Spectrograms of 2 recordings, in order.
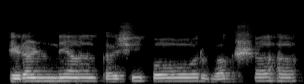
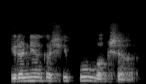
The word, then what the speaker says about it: हिरण्यकशिपोर्वक्षः: हिरण्यकशिपोर, कशी, अच्छा कशिपु, कुछ हम इसका उच्चारण करते हैं कशिपु, हिरण्यकशिपु वक्षः, नहीं ऐसा नहीं है। यहाँ है हिरण्यकशिपोर, र भी है रेफ भी है। हिरण्यकशिपोर वक्षः कहिए, हिरण्यकशिपोर वक्षः।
